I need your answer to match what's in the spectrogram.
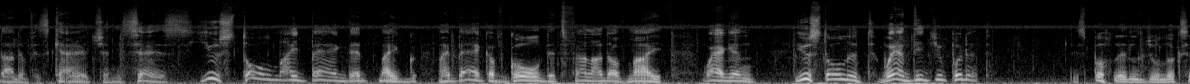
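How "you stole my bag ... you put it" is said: high-pitched accusing baron, not shouted; lightly acted indignant demand; mock accusation. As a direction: accuse him in a raised pitch, storytelling style. Baron accuses the poor man.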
